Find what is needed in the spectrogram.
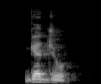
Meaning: gadje (non-Romani person)
- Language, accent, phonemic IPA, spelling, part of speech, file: French, France, /ɡa.dʒo/, gadjo, noun, LL-Q150 (fra)-gadjo.wav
